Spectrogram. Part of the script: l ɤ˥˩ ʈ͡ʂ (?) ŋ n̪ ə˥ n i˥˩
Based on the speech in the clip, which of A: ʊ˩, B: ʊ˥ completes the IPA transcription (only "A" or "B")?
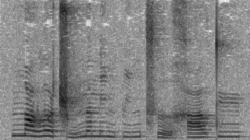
A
